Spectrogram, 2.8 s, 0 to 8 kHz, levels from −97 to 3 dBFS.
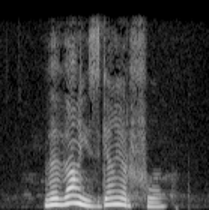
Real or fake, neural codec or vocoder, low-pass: real; none; 7.2 kHz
